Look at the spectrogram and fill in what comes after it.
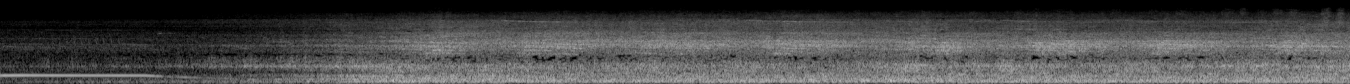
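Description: Trenitalia Vivalto double-deck regional train passing close by at speed: the rolling rumble and wheel noise build up over the first few seconds, then run loud and steady as the coaches go by. Before the train reaches the spot, a steady whistling tone slides down in pitch and dies away.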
